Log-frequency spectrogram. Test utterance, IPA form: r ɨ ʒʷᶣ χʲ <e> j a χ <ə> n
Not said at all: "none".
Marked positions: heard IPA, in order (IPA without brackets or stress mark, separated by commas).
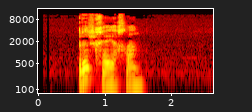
a, a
